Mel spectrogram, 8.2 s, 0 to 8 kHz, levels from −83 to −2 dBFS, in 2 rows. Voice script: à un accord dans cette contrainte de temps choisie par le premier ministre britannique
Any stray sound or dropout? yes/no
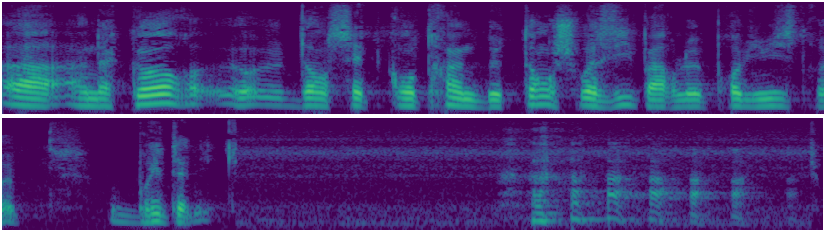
yes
